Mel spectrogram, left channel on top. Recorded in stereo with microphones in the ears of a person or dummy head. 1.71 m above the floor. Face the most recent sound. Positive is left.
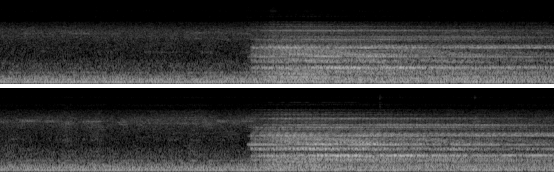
turn(degrees=-55)  # may be behind; listen again after turning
